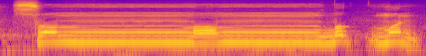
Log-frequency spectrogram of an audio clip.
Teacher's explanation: صاد میم پیش سم میم مشدد ہے اس کا غنہ کرنا ہے میم دو پیش من سم من تنوین کے بعد پھر با کاف پیش بک میم دو پیش من بک من با آ گیا میم کی آواز تنوین کی جو آواز ہے وہ میم سے بدل جائے گی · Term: اقلاب کا قاعدہ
